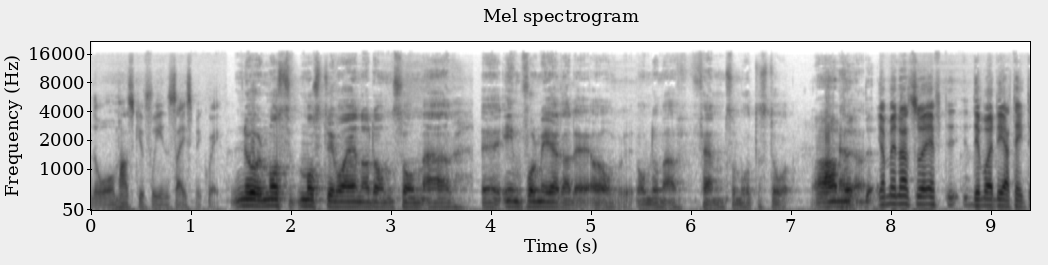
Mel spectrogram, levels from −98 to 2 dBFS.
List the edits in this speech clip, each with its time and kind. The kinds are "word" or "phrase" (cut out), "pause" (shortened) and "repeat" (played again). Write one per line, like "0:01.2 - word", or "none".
none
